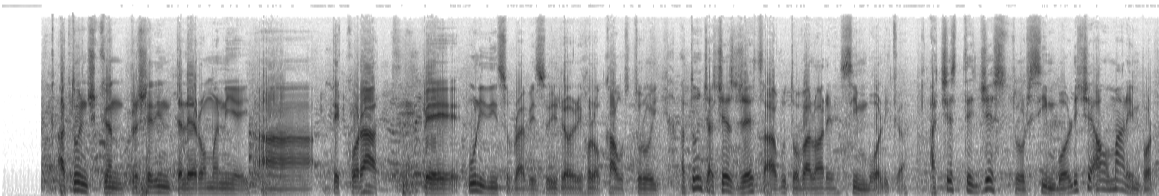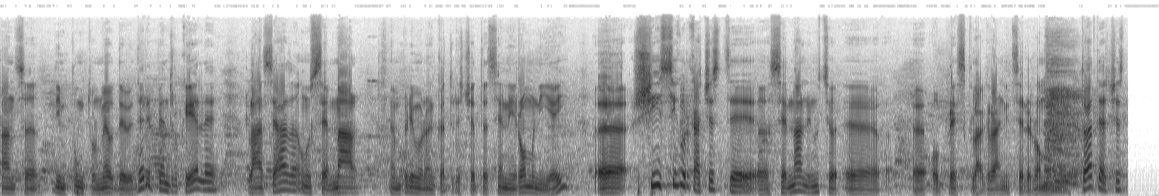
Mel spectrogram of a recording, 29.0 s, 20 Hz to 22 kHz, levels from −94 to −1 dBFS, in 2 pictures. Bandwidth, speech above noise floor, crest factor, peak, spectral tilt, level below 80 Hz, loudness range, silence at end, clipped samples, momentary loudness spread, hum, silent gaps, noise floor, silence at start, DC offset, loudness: over 20 kHz; 47 dB; 22 dB; 0 dBFS; -3.5 dB/octave; -56 dBFS; 4 LU; 0.4 s; under 0.1%; 9 LU; none; none; -68 dBFS; 0.5 s; under 0.1%; -21 LUFS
